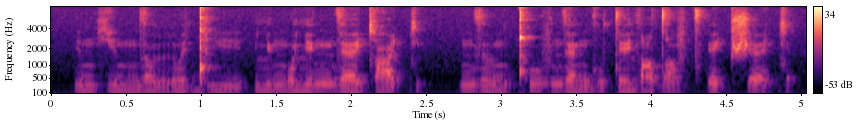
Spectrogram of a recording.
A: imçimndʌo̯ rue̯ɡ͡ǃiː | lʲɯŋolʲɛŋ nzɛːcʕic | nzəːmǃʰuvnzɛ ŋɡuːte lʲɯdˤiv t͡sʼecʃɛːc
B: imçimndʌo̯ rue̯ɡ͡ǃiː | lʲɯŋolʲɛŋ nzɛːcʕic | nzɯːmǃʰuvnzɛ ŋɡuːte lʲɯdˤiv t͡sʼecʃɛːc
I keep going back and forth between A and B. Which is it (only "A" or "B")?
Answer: B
